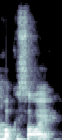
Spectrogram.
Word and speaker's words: Hokusai: And she also sent me this gorgeous lunar card, which I fell in love with, from the Hokusai, that's how you say it, the guy who did the famous wave painting, tarot.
